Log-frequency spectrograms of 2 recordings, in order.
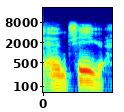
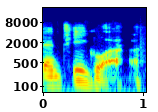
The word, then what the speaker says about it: Antigua: oh he trying to say Antiga said Antiga no it's Antigua guess you had to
